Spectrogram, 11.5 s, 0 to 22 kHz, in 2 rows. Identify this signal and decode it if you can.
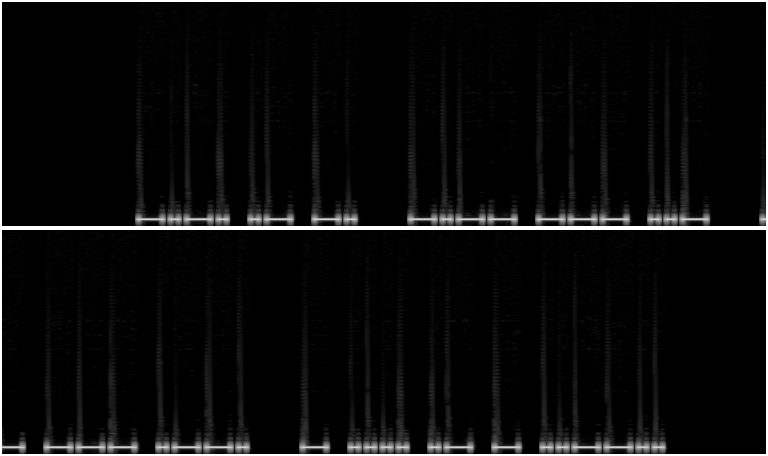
Morse code, heard as a keyed tone, about 21 wpm, 700 Hz. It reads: CAN YOU TOP THAT?
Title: Sentences from Top 1000 Words - Review Part 2 - 20wpm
